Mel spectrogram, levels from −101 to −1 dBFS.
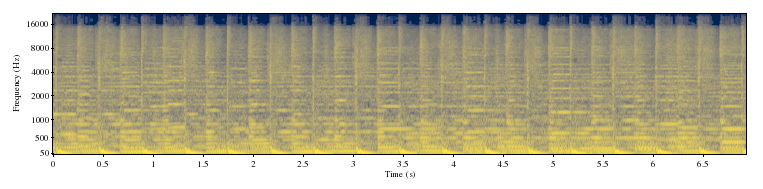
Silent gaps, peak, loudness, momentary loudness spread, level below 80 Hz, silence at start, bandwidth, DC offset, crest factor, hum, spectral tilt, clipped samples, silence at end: none; 0 dBFS; -7 LUFS; 1 LU; -12 dBFS; 0 s; 18.5 kHz; under 0.1%; 6 dB; none; -4.5 dB/octave; 0.7%; 0 s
